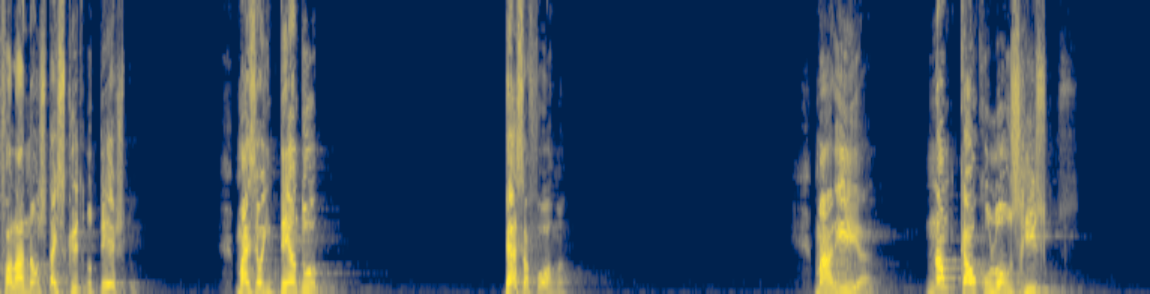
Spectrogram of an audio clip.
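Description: A middle-aged man speaks calmly into a microphone, in short phrases with long pauses.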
